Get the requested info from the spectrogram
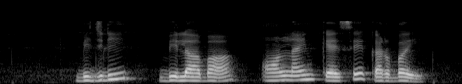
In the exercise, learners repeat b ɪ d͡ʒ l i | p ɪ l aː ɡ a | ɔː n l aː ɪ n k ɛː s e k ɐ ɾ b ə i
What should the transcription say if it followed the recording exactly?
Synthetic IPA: b ɪ d͡ʒ l i | b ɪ l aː b a | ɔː n l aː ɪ n k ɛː s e k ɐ ɾ b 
